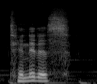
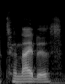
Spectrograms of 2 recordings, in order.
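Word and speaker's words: tinnitus: loss muffling in sandstorms limited tenus or tenius however you want to pronounce it in instances of hearing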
